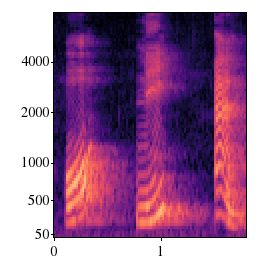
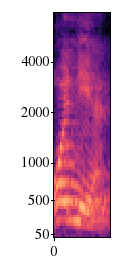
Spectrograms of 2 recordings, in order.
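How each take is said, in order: First: "O, ni, an" as separate sounds with pauses; broken into syllables. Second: Said in the usual way. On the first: Shown as a demonstration. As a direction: sound out "O, ni, an" piece by piece. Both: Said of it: "ഓയുടെ sound O".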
